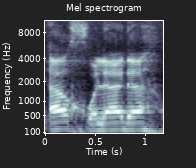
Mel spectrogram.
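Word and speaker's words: أخلده: Kemudian juga tadi akhladah, huruf kha-nya ditebalkan karena sebelumnya ada hamzah, huruf yang hamzah berbaris fathah maka dia menjadi tebal.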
